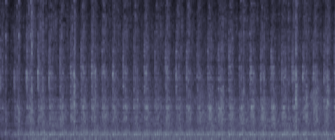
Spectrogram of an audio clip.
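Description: A domestic sewing machine runs steadily at speed stitching a straight seam through cotton fabric for a washable face mask, its rapid even needle chatter and motor hum continuous and close, with no talk over it.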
